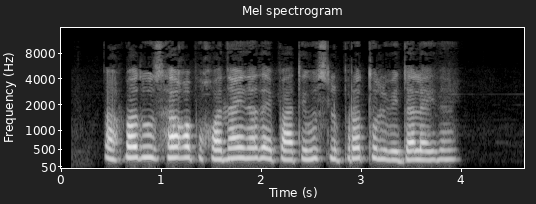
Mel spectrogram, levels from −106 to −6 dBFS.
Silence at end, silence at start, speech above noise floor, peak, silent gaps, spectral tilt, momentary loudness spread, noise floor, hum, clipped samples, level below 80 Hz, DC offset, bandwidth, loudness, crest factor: 0.7 s; 0.45 s; 57 dB; -8 dBFS; none; -6 dB/octave; 9 LU; -82 dBFS; none; under 0.1%; -82 dBFS; under 0.1%; 11.5 kHz; -25 LUFS; 18 dB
